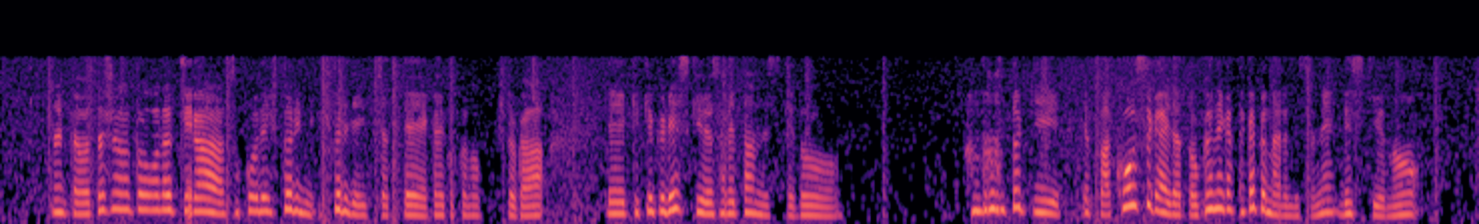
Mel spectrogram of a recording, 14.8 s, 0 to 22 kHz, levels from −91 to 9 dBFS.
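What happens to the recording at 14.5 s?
At 14.5 s the background drops and breaks up into twinkling specks. This is overdone noise removal, present throughout the clip: an over-strong noise reducer shuts off individual frequency bands near its noise estimate, taking quieter parts of the speech with them.

Over the same moment, and across the whole recording, the speech also carries a breathy, grainy edge, with its upper range sounding filled in by noise rather than real detail. The likely cause is Bluetooth LC3 compression, consistent with a low bitrate of around 32 kbps in 10 ms frames, where much of the top band is discarded and replaced with noise.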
